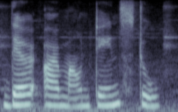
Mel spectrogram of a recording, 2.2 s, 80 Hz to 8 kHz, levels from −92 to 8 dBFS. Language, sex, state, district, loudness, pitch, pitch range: English, female, Assam, Kamrup Metropolitan, -17 LUFS, 205 Hz, 200-220 Hz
